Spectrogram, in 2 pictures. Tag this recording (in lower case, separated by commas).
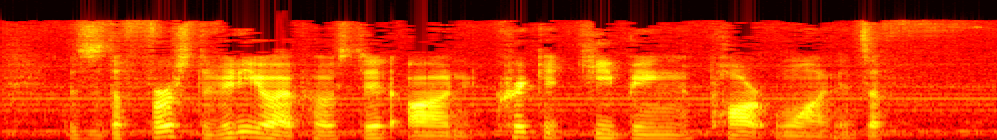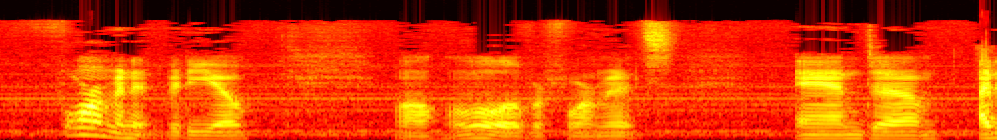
speech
